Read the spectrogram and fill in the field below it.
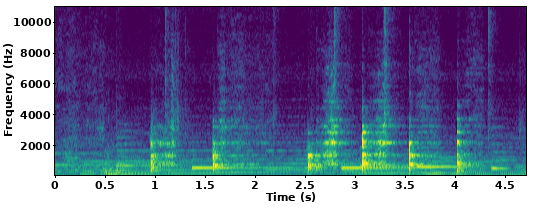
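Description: A spoon scrapes and clatters around a pot, stirring spices into khichuri of partly boiled dal and rice; several distinct knocks and scrapes come close and clear, with a steady faint hum underneath.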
